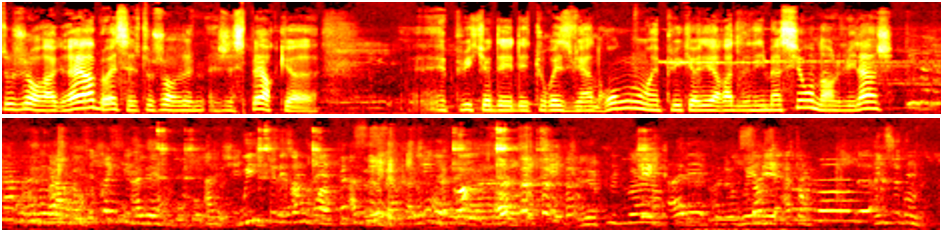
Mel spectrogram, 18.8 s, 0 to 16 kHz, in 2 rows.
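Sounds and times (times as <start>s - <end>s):
speech: 0.0s - 3.5s, 4.2s - 9.3s, 15.2s - 18.7s
crowd of lively overlapping voices chatting and laughing on a village square: 3.3s - 18.7s
glasses clinking in a toast on a village square: 10.8s - 12.9s, 13.8s - 15.0s, 15.7s - 16.0s.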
